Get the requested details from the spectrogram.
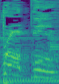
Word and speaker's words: Rumple: Rumple, rumple, rhymes with crumple, meant to confuse, meant to stumble, keep you guessing from possessing knowledge of our name and claim to fame.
